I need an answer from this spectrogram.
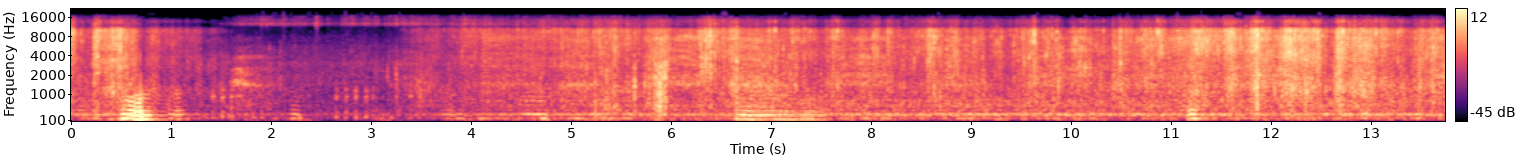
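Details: Wild honey harvesting in the jungle as an aggressive bee swarm attacks the climbing honey hunter; steady low buzzing hum throughout, with a sharp loud burst near the start.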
